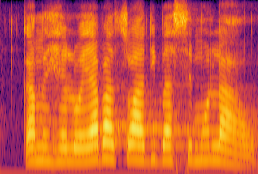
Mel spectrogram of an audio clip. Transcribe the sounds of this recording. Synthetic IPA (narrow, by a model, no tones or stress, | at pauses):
kʼamɪɦɛlɔjabat͡sʼwadibasɪmʊlaːɔ̰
